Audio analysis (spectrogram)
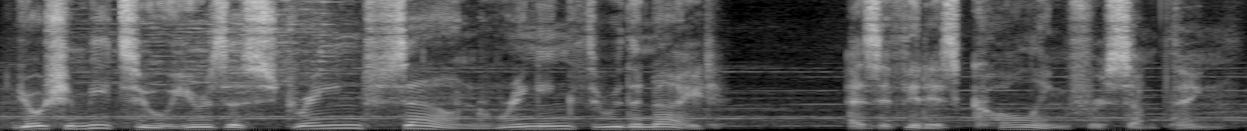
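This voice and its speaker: A man's voice: medium pitch, darkish tone. Male story narrator over music.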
